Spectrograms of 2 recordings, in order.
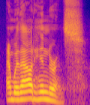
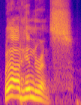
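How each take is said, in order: First: Said in the usual way. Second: "Without" hit hard, falling; stress on WITHOUT. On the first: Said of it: "final two words". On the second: Shown as a demonstration. Preacher hammering "Without" home to listeners. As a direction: lean on "Without". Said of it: "coin a word".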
